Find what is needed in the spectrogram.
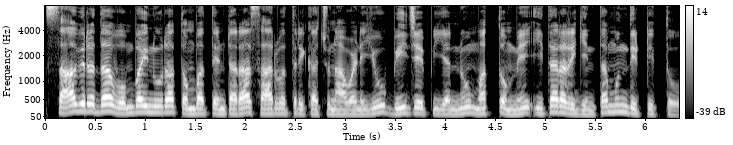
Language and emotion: Kannada, neutral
